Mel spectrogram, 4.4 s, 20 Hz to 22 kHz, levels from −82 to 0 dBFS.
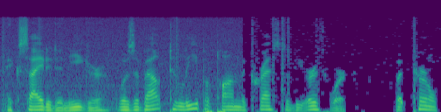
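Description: A short speech clip with room noise sitting about 19 dB below the voice, until overdone noise removal kicks in from 2.42 s to the end at 4.41 s. The denoiser's pushing too hard, so bands near its noise estimate get gutted, leaving twinkly specks in near-silence.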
